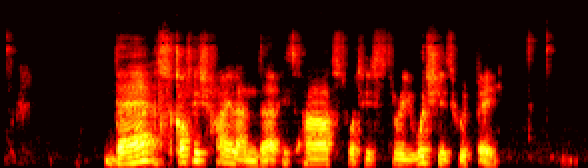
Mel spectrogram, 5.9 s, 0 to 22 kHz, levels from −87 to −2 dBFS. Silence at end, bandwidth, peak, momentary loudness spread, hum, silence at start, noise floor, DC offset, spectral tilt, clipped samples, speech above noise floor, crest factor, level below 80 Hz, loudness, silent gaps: 0.95 s; 10.5 kHz; -2 dBFS; 13 LU; none; 1.05 s; -74 dBFS; under 0.1%; -5.5 dB/octave; under 0.1%; 54 dB; 20 dB; -68 dBFS; -21 LUFS; none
